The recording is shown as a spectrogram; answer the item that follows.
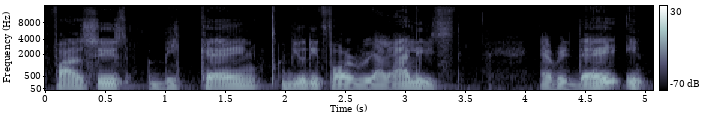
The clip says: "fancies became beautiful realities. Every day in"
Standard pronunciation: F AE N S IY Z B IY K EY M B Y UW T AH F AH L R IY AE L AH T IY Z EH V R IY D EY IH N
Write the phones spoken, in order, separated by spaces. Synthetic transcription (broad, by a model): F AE N S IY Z B IY K EY M B Y UW T AH F AH L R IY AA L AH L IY S EH V R IY D EY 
